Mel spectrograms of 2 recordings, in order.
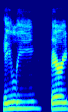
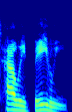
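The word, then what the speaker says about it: Halle Bailey: that i think it i think you pronounced it haley barry not halle berry but haley berry oh yeah haley bailey oh it's hallie bailey highly bailey god i'm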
